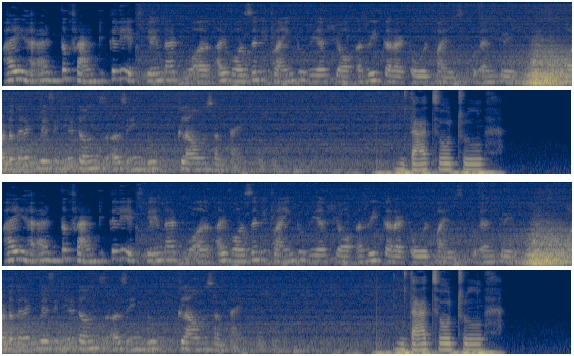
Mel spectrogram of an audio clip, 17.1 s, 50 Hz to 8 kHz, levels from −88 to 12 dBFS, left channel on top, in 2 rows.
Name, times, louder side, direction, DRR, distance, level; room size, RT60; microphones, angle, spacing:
voice 1, 0.0-7.8 8.4-12.3, left 1 dB, 5° left, 0.8 m, -32 dB
Thunder / Rain, 2.0-14.7, equal, 30° left, 1.9 m, -32 dB
voice 2, 14.4-16.0, right 1 dB, 20° right, 0.6 m, -23 dB
3.9 x 3.1 x 2.7 m
head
